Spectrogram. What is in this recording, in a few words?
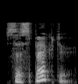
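"suspecter", British English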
